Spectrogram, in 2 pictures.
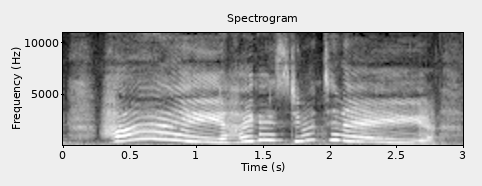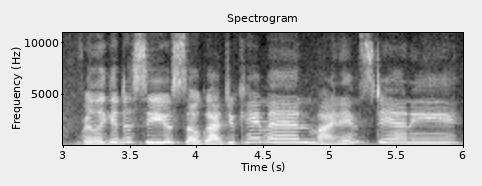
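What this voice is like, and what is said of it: Overly excited customer service voice. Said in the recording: “Customer service voice ... It's almost like a telephone voice, but worse ... seem way too excited to see my tables”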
